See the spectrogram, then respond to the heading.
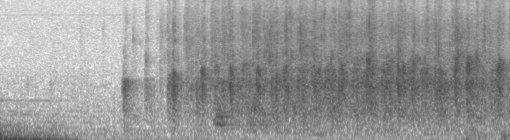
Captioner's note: applause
